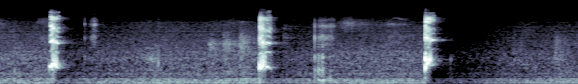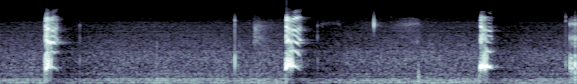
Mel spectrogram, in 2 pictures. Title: Hiccup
